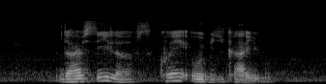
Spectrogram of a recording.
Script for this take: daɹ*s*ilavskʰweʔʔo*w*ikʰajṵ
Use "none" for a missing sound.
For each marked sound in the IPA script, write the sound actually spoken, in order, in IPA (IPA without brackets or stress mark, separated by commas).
s, b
